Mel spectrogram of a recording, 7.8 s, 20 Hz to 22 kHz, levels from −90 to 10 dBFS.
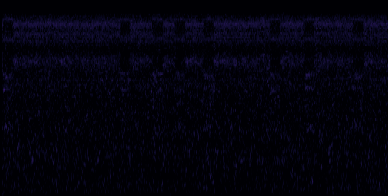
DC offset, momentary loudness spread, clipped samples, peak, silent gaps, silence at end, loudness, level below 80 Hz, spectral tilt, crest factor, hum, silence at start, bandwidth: under 0.1%; 1 LU; under 0.1%; -52 dBFS; none; 0 s; -62 LUFS; under -90 dBFS; 1 dB/octave; 14 dB; none; 0 s; 16.5 kHz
